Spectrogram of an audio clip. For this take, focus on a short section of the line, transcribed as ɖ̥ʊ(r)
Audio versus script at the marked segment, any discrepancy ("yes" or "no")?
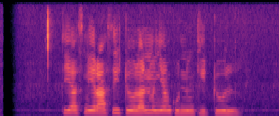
yes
